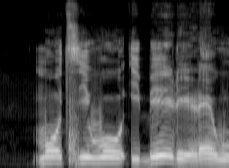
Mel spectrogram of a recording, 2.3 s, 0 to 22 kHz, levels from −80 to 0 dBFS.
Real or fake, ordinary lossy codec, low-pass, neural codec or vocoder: real; none; none; none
